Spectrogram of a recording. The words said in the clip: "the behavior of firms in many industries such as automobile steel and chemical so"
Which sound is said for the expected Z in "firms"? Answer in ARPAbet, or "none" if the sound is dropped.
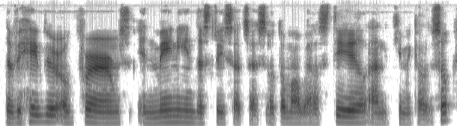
S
